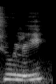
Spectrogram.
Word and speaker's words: Thule: And it'll tell you all the facts about what used to be the Thule Air Base, and now it's always pronounced Thule, okay, located in Greenland.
